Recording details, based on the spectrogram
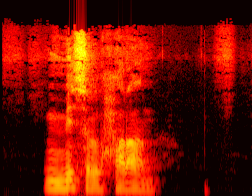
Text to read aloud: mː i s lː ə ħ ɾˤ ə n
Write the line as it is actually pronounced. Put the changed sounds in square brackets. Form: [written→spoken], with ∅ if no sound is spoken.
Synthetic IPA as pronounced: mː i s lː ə ħ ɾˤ [ə→ɑ] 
